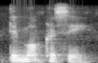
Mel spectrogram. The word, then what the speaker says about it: democracy: uh it is like democracy remote classic democracy democracy yeah so the stress is on the second syllable mock democracy democracy and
